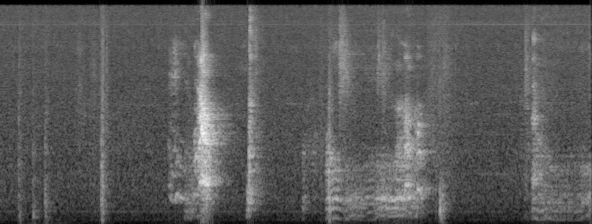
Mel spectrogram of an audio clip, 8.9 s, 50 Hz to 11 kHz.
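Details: Tenji, an 11-week-old Basenji puppy, playing around on his first day home; scattered short clicks and taps, then a sharp yelp-like cry near three seconds and a longer throaty grumbling vocalization mid-clip.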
